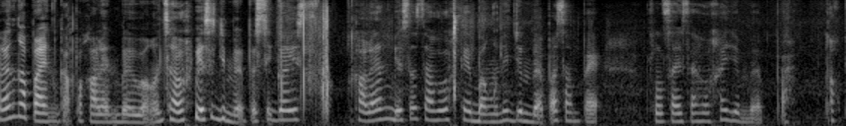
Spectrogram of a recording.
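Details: Rhotacism (Indonesian "cadel") in an adult female. She cannot produce word-initial R, which comes out like W, and can only force word-final R, which still sounds off.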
